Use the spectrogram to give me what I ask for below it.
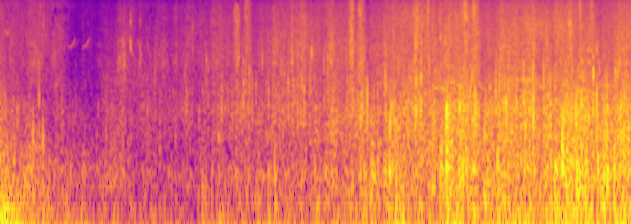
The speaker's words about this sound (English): while I walk along these farm tracks and farm lanes and footpaths and bridleways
